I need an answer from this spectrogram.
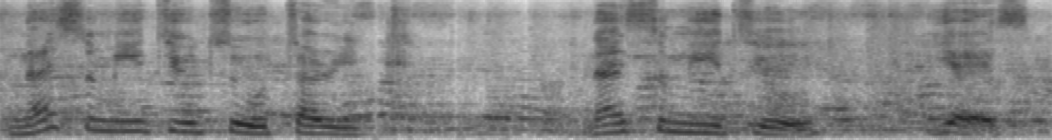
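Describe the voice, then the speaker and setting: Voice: mid-range voice, takes it slowly, a crowd in the background, rough recording. A speaker from Jamaica with a Jamaican accent, giving a casual, earnest talk of encouragement to livestream viewers and repeating key phrases. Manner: earnest, repetitive exhortation. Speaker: livestream preacher.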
